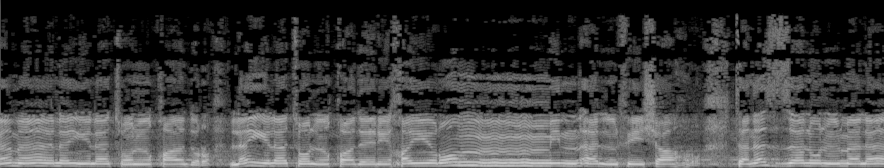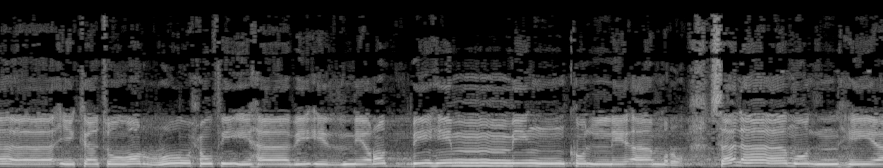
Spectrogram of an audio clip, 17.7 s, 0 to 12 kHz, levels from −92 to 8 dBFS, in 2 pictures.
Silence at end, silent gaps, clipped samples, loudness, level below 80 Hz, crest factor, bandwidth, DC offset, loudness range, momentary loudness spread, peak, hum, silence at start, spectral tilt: 0 s; none; under 0.1%; -18 LUFS; -70 dBFS; 14 dB; 11.5 kHz; under 0.1%; 1 LU; 4 LU; -4 dBFS; none; 0 s; -4.5 dB/octave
